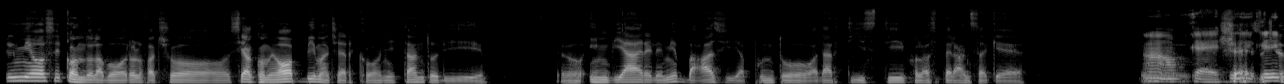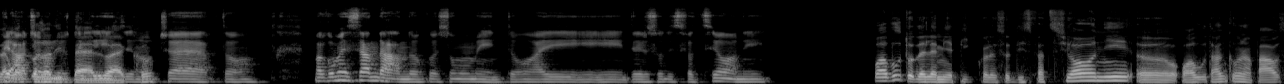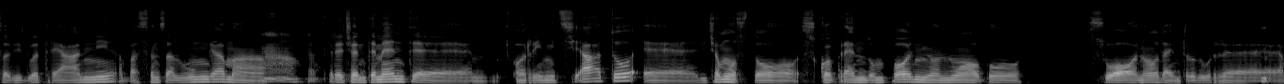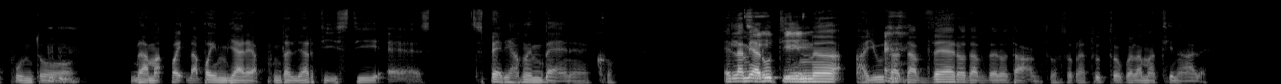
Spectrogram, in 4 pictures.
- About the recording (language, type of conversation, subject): Italian, podcast, Com’è la tua routine creativa quotidiana?
- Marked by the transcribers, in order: other background noise; tapping; laughing while speaking: "ceh"; "cioè" said as "ceh"; drawn out: "Hai"; drawn out: "recentemente"; throat clearing; stressed: "davvero"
